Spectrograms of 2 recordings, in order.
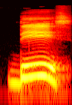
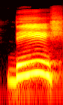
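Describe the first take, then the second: First: ਦੇਸ ending in a plain s; Punjabi s form. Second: ਦੇਸ਼ ending in sh, louder; sh form. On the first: Teacher showing the Punjabi form, ਦੇਸ with s. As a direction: say ਦੇਸ with s replacing sh. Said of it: "ਅਸੀਂ ਬੋਲਾਂਗੇ". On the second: Teacher giving the Hindi form, ਦੇਸ਼ with sh. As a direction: hit ਦੇਸ਼ with a final sh. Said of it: "ਦੇਸ਼ ਨੂੰ ਅਸੀਂ ਬੋਲਾਂਗੇ". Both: Shown as a demonstration.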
